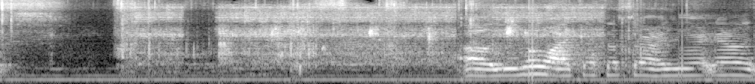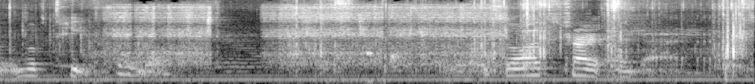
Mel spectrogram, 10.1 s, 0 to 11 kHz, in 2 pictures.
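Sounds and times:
small crackles: 0.8 - 3.5, 5.0 - 10.0
paper and tape crinkling: 6.9 - 10.0.

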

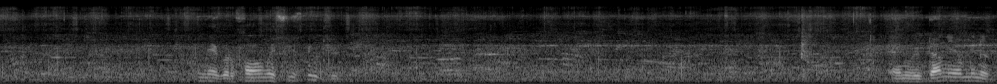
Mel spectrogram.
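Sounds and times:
faint voices of shoppers: 0.0 - 9.9.

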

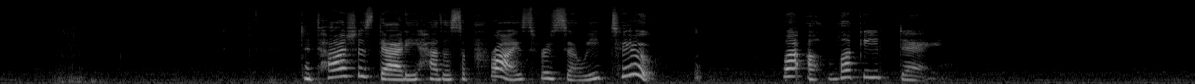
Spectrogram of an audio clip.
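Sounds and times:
cardboard page turning: 0.4 - 2.7.

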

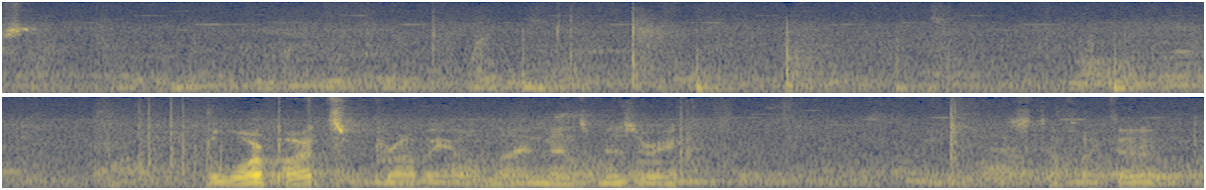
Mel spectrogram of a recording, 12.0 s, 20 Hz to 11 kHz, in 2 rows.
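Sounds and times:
people talking in background: 0.0 - 12.0.

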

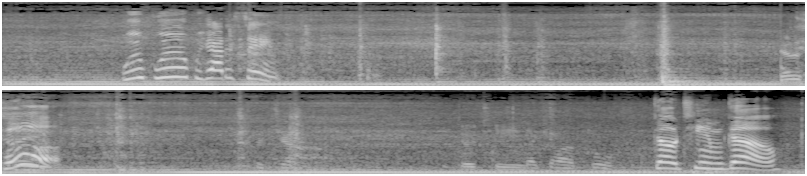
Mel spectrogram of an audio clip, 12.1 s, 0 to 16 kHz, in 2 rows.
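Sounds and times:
low engine-like hum: 0.0 - 12.0.

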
